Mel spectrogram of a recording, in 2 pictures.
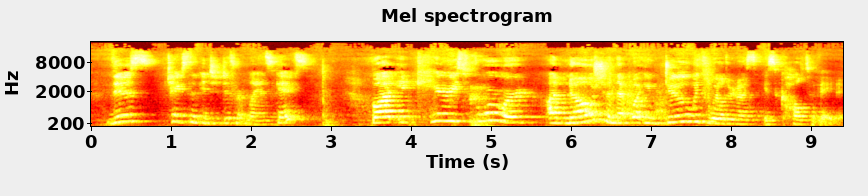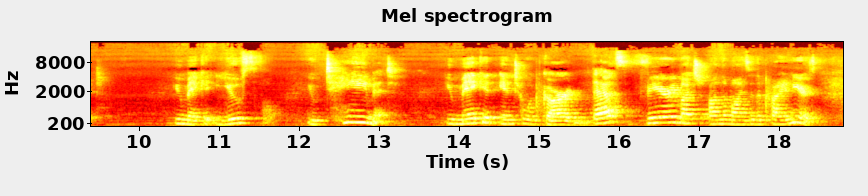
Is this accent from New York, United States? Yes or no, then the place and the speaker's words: no; Iowa, United States; Now, I got to tell you, I grew up in Iowa.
